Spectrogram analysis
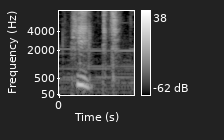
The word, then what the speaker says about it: piqued: Piqued. Good word. It's a good word. I like this word a lot. They're both peaked. Peak or peak. They're said the exact same.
